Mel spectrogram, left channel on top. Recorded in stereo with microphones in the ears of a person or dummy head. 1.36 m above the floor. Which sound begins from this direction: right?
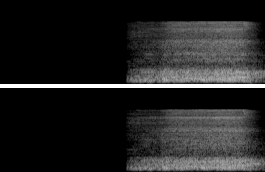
Breathing, at 1.3 s.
